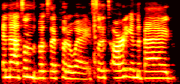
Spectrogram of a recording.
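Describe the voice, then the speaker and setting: A woman hosting a book club livestream in casual chat, excitable and quick to laugh, her voice getting worn. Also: a little high. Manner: excitable, laughs often, repeats words.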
